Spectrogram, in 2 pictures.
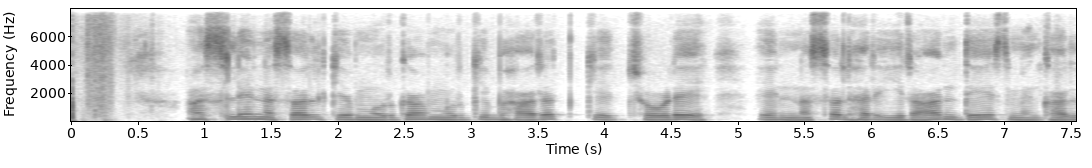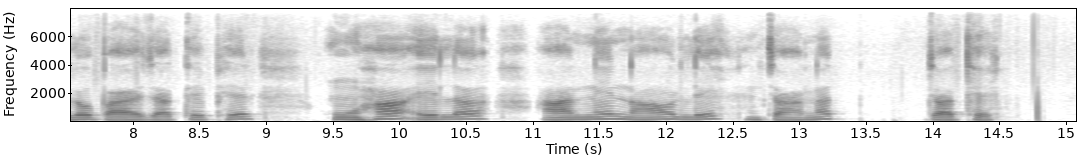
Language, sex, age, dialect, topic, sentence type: Chhattisgarhi, male, 18-24, Northern/Bhandar, agriculture, statement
